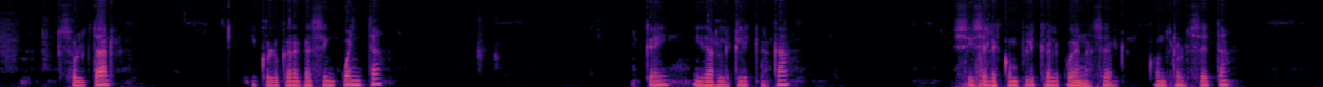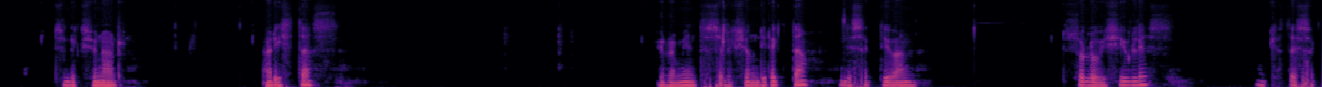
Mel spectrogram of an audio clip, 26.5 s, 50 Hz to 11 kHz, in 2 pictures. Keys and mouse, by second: 2.7 click, 4.6 KP_5, 8.2 click, 11.8 ctrl+z, 18.8 2, 20.4 4, 24.5 click.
